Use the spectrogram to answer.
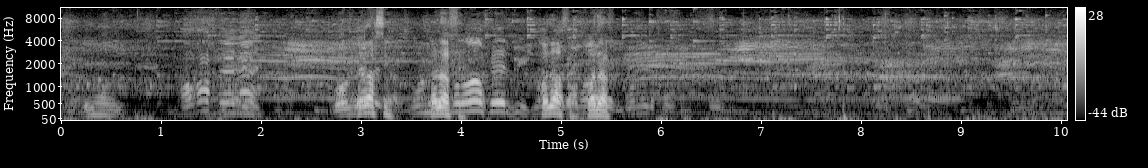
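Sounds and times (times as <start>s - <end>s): sheep bleating: 0.0s - 10.0s.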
